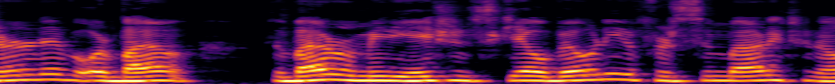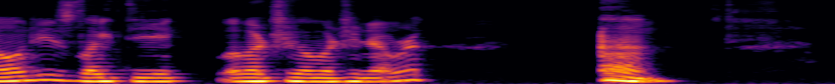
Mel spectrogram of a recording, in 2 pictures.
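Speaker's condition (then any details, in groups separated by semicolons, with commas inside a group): Spastic cerebral palsy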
